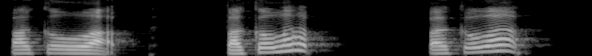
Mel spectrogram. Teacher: So notice how I hold out that dark L, buckle up, and then I pronounce the up, buckle up, buckle up, buckle up.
